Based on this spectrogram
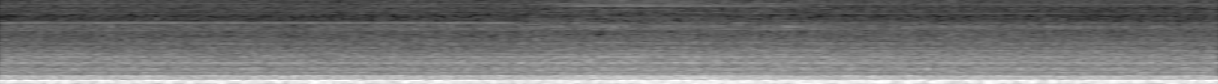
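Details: Diesel heater installed indoors on a Chinese power supply with battery backup, after shutdown: a steady, airy fan rush with a faint hum and no burner roar as the fan purges leftover heat and the exhaust cools; all normal.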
